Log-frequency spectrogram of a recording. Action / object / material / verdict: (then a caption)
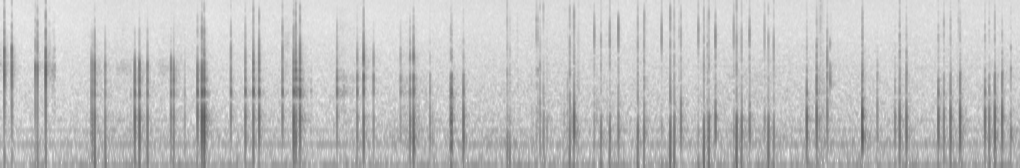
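scrape / closed hardcover book with paper jacket / paper / none. Long nails scratch and tap on the cover and page edges of a closed hardcover book with a paper jacket. The result is a quiet, rapid stream of short, dry clicks and scratchy strokes with bright edges, over a steady low hum.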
